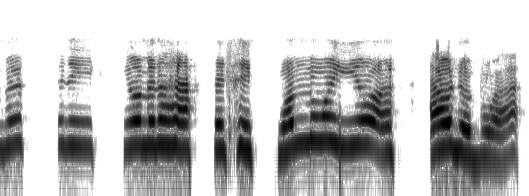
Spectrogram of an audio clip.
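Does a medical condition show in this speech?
Yes: cerebral palsy; present from birth; age 21.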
